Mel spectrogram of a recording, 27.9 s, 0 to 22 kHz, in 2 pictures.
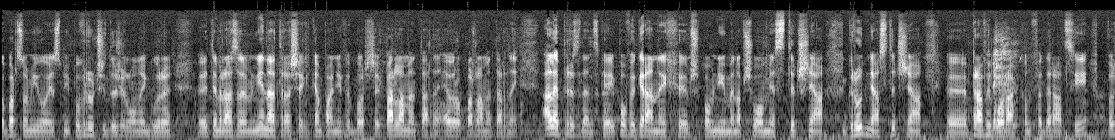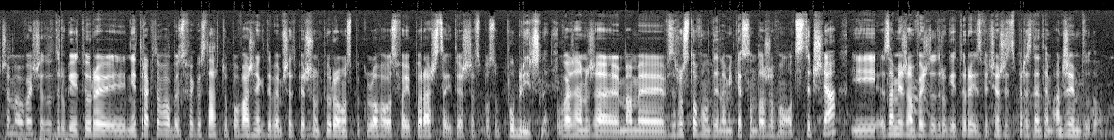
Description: W ramach kampanii prezydenckiej do Zielonej Góry przyjechał w niedzielę Krzysztof Bosak. Kandydat Konfederacji spotkał się na deptaku ze swoimi sympatykami.
Na spotkanie przyszło ponad 200 osób. Krzysztof Bosak pytany był głównie o sprawy gospodarcze, o to jak widzi swoją prezydenturę i jak ocenia swoje szanse w wyścigu o pałac prezydencki.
